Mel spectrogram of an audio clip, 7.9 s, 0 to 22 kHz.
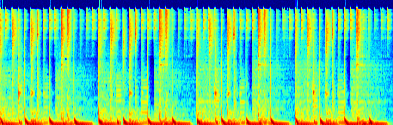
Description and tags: Linearity Beat Part 05 by DSQT 122Bpm
This is a simple techno loop targeting mainly DJs and part of a construction pack. Use it with the other parts inside the pack to get a full structured techno track.
122bpm, beats, constructionkit, dj, electronica, house, loop, mix, music, part, remix, songpart, synths, tech, techno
